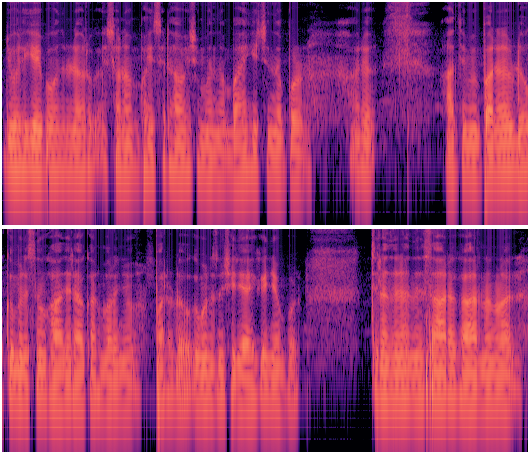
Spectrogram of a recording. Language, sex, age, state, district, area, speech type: Malayalam, male, 30-45, Kerala, Idukki, rural, spontaneous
